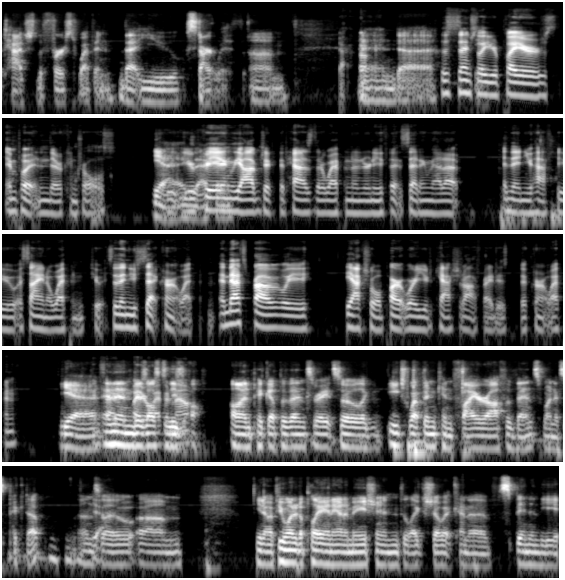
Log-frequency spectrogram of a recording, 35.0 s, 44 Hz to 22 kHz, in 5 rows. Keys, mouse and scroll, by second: 23.3-25.4 drag, 28.3-29.9 drag.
